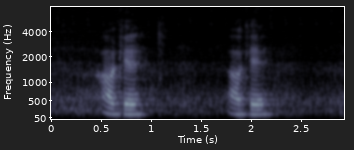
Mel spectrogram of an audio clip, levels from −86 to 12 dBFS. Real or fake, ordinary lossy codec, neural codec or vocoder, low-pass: fake; none; codec, 16 kHz, 16 kbps, FunCodec, trained on LibriTTS, 50 frames a second; none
